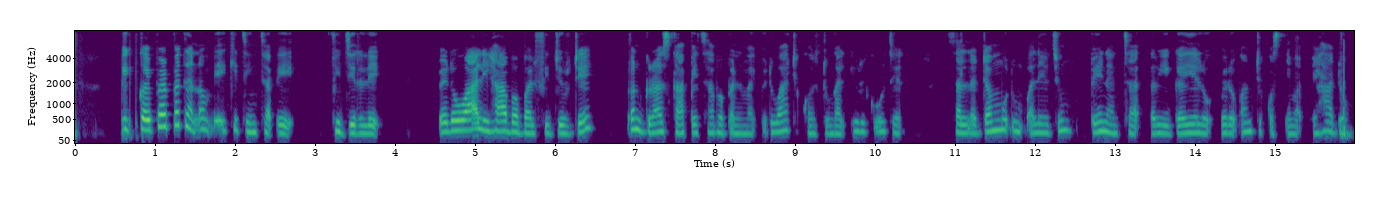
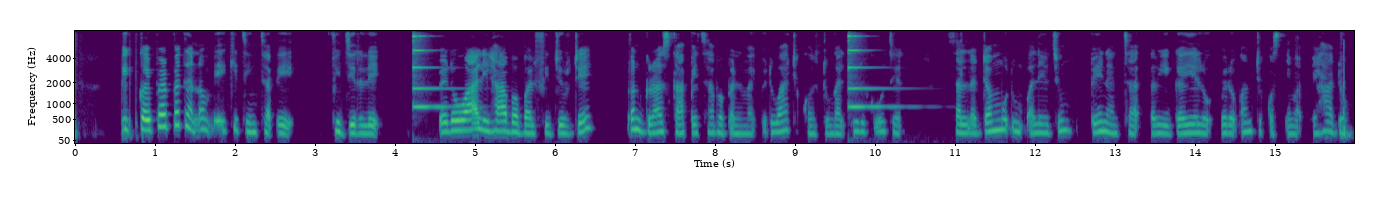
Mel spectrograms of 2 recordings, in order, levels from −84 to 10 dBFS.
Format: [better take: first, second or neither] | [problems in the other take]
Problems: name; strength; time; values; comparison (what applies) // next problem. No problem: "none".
first | background sound (Glass); 1 dB below the speech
